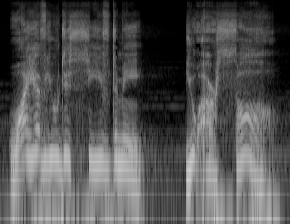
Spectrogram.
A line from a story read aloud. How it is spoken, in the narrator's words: the woman screamed and said to Saul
